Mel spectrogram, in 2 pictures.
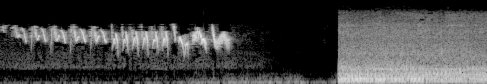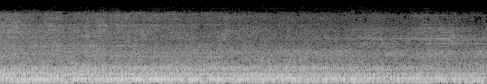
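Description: A songbird's rapid trill of short downward-sweeping chirps, about ten a second, lasting roughly two seconds. After a short gap, a steady outdoor background rumble with a low hum takes over for the rest of the time.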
